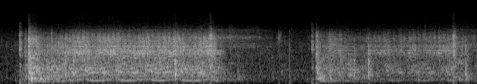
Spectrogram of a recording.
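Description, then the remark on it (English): A car engine runs with a rough, pulsing hum, then cuts out abruptly as the car runs out of gas and stops. After a short lull it briefly sputters back amid a few clicks and knocks. “The car stops.”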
